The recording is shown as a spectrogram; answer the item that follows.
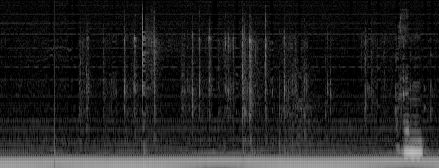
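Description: Computer keyboard keys clicking as a command is typed, a quick run of keystrokes starting about a second in, over a steady low hum.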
